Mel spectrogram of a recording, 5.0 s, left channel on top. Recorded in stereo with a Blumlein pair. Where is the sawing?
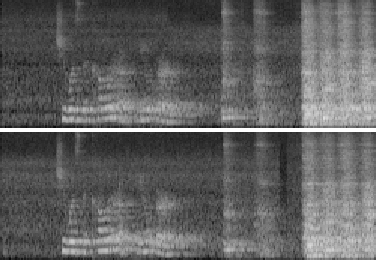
45° left, 1.3 m.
